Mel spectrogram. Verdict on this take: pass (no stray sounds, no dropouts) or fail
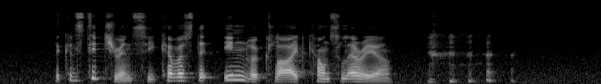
fail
